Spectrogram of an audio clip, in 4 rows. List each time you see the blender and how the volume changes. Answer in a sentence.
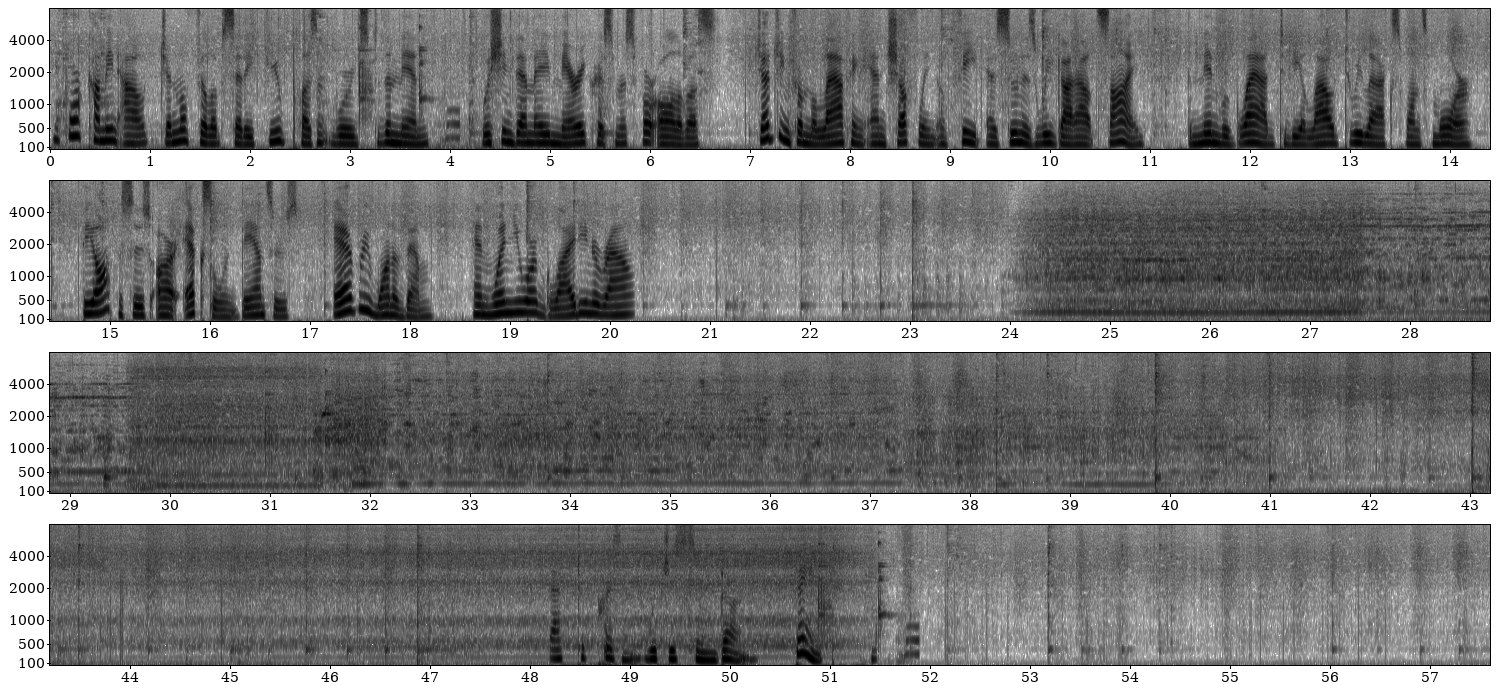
You can hear the blender from 24.0 to 51.5 s, getting quieter then louder.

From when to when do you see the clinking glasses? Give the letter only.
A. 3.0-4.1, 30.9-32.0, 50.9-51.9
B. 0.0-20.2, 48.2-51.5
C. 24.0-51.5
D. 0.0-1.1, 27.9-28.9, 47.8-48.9
A.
